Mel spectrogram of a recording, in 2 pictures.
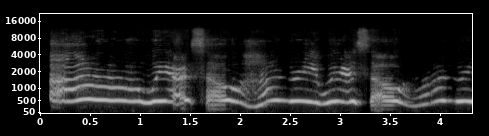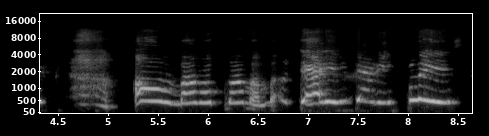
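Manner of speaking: put-on very high, loud baby-rabbit wailing; mock crying. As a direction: bawl and beg your parents like hungry little ones. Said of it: "the rabbits are crying again".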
